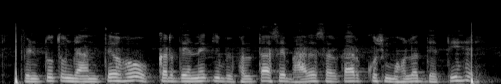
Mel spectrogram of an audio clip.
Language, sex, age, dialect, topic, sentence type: Hindi, male, 18-24, Awadhi Bundeli, banking, statement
